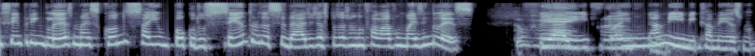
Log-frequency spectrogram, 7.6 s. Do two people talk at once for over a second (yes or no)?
yes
